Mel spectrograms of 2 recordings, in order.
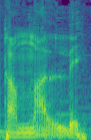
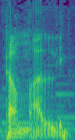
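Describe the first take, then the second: First: The name is said as Tamale. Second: The same.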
